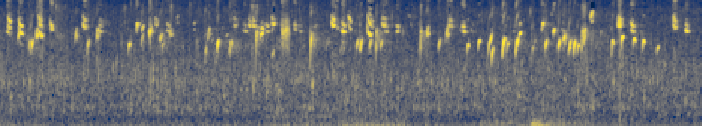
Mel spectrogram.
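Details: A rapid, cheerful stream of high chirping and tinkling trills from a goldfinch, sustained throughout with dense clusters of notes, with a soft low thud near the end.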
